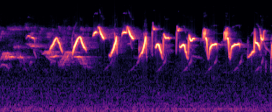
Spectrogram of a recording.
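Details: Indigo bunting singing a rapid, sweet series of high slurred notes, many paired, rising and falling about four times a second for over three seconds, bright and clear over a quiet background.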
